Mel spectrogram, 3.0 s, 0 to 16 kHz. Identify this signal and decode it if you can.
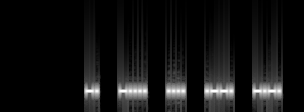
Morse code, heard as a keyed tone, about 47 wpm, spaced as for 28 wpm, 690 Hz. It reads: N6HPC
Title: USA Call Signs - 5 Characters - 3x Character Spacing - 50wpm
